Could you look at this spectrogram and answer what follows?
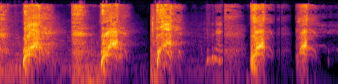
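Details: A young Asian woman, described as a severe rhinitis sufferer, gives a run of about six abrupt, forceful sneezes, each followed by a short pause, in a quiet room; sneezing.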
